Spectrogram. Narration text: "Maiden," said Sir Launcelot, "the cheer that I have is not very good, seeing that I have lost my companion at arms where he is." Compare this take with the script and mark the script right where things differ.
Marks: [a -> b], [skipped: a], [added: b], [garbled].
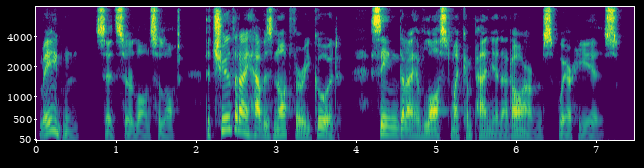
"Maiden," said Sir Launcelot, "the cheer that I have is not very good, seeing that I have lost my companion at arms where he is."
